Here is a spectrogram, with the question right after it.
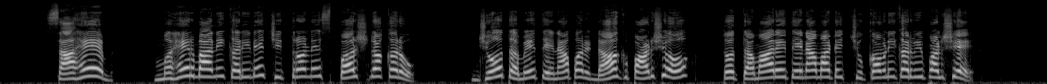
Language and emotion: Gujarati, angry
